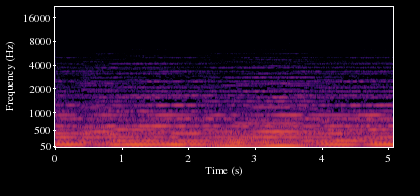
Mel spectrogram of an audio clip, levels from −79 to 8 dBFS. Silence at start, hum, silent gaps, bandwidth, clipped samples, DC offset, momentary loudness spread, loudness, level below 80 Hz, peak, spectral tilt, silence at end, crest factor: 0 s; none; none; 6 kHz; under 0.1%; under 0.1%; 3 LU; -29 LUFS; -40 dBFS; -16 dBFS; -9.5 dB/octave; 0 s; 12 dB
